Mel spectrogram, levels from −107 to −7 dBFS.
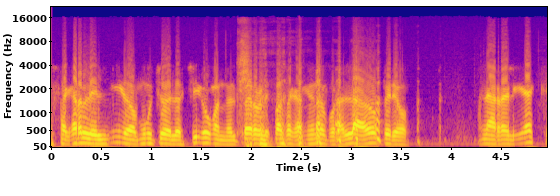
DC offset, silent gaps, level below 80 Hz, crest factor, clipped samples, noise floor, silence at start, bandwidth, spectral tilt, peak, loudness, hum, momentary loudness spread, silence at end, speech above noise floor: under 0.1%; none; -40 dBFS; 12 dB; under 0.1%; -42 dBFS; 0 s; 15.5 kHz; -7 dB/octave; 0 dBFS; -12 LUFS; none; 5 LU; 0 s; 30 dB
